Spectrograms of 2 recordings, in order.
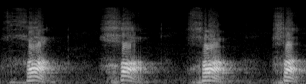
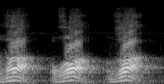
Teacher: itu bagian pangkal lidah di paling ujung itu menyentuh ke langit-langit. Sehingga ketika dia ke atas, suaranya lebih tebal. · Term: isti'la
